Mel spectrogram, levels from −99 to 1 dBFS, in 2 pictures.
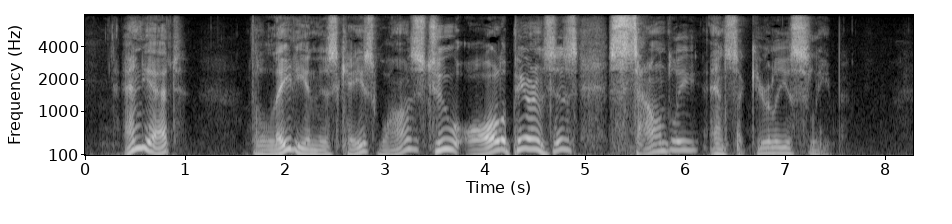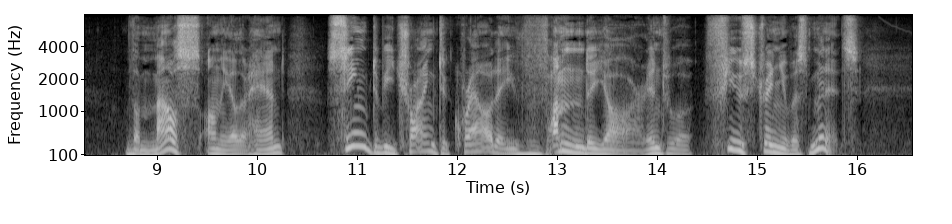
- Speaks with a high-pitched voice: No, low, 115 Hz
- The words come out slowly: Yes, slow, 125 wpm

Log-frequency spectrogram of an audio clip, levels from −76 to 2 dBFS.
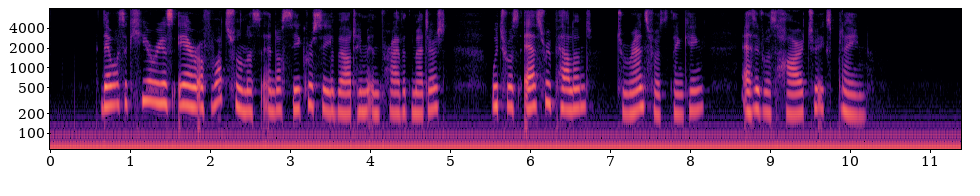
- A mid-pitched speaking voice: No, high, 230 Hz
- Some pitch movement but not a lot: Yes, average, 3.7 semitones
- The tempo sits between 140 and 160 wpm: Yes, average, 145 wpm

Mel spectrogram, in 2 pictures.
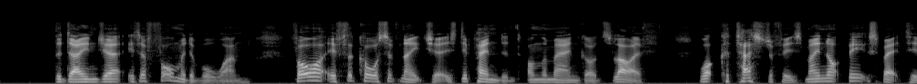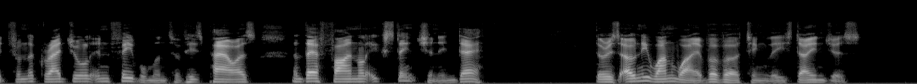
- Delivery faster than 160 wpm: No, average, 155 wpm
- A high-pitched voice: No, low, 115 Hz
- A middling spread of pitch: No, wide, 5.8 semitones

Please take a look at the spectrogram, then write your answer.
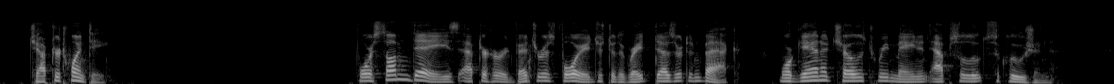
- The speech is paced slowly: Yes, slow, 120 wpm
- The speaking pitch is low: No, medium, 145 Hz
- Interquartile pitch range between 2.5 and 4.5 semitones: No, average, 5.2 semitones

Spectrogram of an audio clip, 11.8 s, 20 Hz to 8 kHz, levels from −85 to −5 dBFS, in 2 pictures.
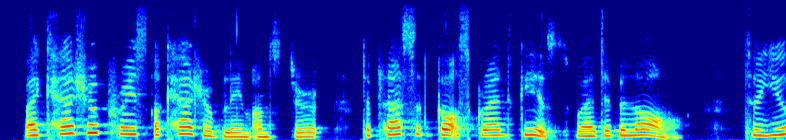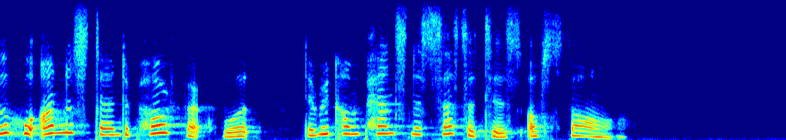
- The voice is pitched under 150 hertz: No, very high, 325 Hz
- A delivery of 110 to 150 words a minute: Yes, slow, 135 wpm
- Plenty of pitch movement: Yes, wide, 6.7 semitones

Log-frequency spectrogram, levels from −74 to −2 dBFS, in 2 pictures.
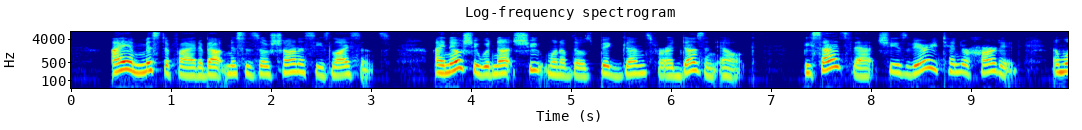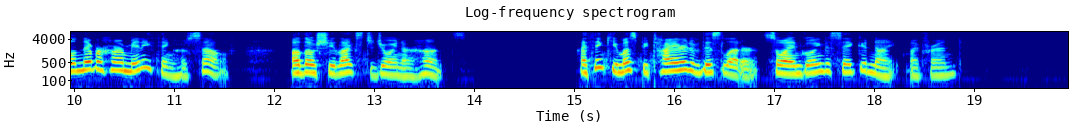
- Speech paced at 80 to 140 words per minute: No, average, 185 wpm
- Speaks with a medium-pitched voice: No, high, 205 Hz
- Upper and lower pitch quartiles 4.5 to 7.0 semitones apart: Yes, average, 4.8 semitones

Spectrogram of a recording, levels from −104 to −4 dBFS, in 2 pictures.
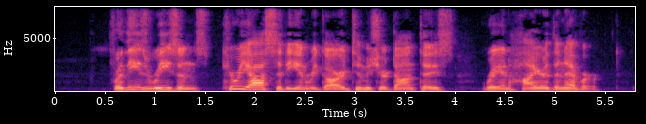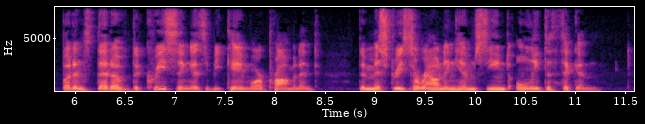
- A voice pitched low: Yes, low, 125 Hz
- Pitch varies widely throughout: Yes, wide, 6.7 semitones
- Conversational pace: Yes, average, 155 wpm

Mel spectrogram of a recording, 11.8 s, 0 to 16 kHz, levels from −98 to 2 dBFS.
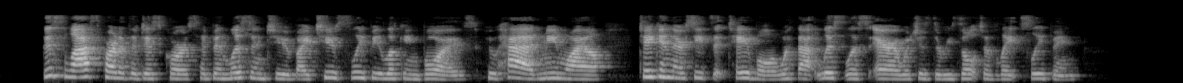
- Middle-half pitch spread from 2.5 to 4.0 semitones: Yes, average, 3.3 semitones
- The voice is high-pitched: Yes, high, 215 Hz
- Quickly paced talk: No, average, 170 wpm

